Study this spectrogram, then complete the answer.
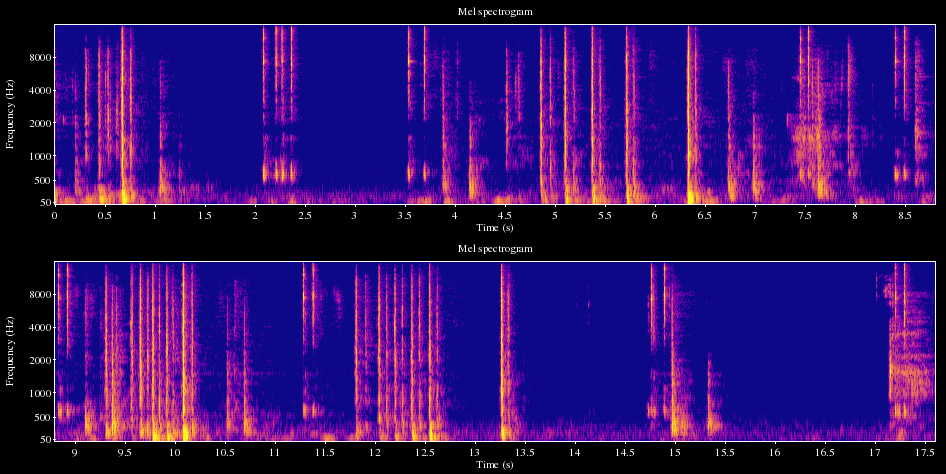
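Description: Computer keyboard typing while an accounting voucher is entered in ERP software, sounding as close, crisp key clicks in quick bursts separated by short pauses, with no voices.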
